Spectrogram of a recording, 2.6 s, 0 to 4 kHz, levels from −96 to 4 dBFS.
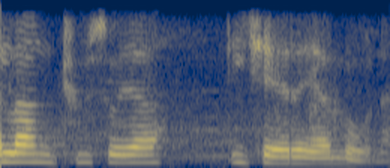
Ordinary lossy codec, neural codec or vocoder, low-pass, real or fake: AAC, 32 kbps; none; 3.6 kHz; real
